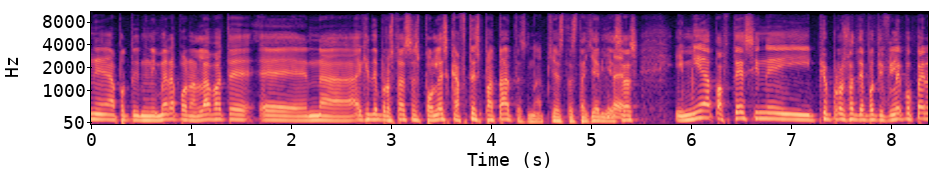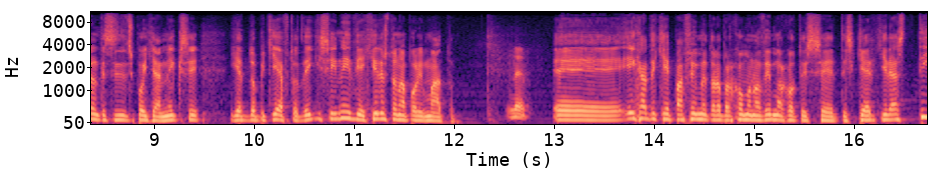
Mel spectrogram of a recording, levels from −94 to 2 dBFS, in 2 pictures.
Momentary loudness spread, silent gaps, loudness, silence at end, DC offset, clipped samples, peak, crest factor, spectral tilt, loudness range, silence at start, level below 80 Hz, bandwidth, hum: 5 LU; none; -15 LUFS; 0 s; under 0.1%; under 0.1%; -2 dBFS; 14 dB; -6 dB/octave; 2 LU; 0 s; -40 dBFS; 10.5 kHz; none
